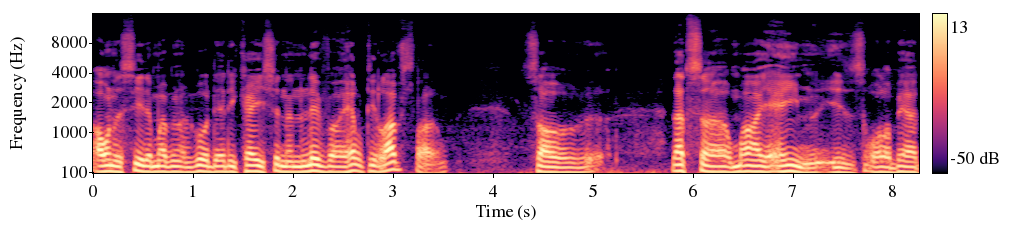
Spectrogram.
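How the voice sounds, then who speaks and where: A man's dark, mellow, medium-pitched voice, fairly slow and fairly even in intonation. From Torres Strait Islands, Australia. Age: 70s. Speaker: community elder. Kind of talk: health advice talk. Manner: halting, frequent uh fillers.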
